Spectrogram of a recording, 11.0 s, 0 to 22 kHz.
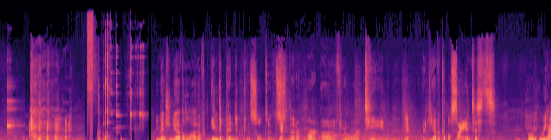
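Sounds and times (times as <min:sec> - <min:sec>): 
glasses clinking together in a toast: 0:00.0 - 0:00.5, 0:02.0 - 0:03.0
laughter: 0:00.6 - 0:01.7
speech: 0:00.8 - 0:01.4, 0:03.1 - 0:11.0.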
